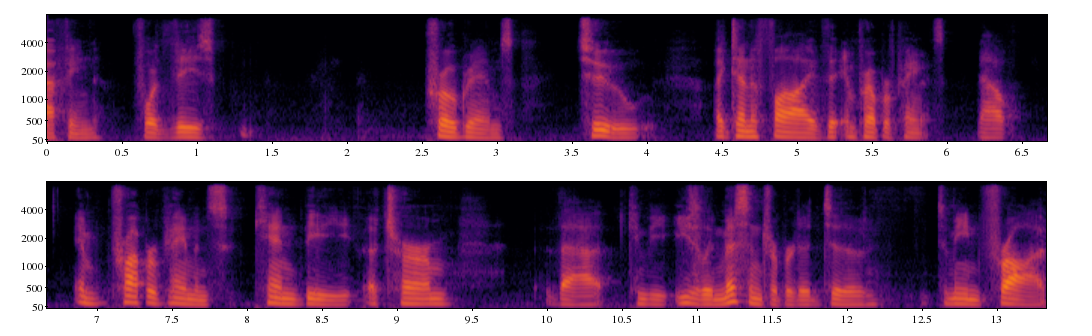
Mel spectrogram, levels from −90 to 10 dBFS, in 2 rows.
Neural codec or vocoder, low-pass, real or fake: codec, 16 kHz in and 24 kHz out, 0.6 kbps, FocalCodec, streaming, 4096 codes; 7.2 kHz; fake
